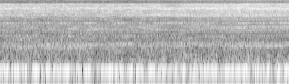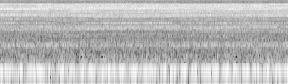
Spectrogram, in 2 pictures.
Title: Can someone please tell me what that hissing noise is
